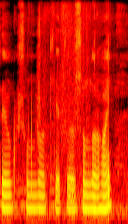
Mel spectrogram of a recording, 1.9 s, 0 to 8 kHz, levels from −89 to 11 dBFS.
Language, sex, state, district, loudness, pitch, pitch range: Bengali, male, Tripura, West Tripura, -20 LUFS, 135 Hz, 130-135 Hz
